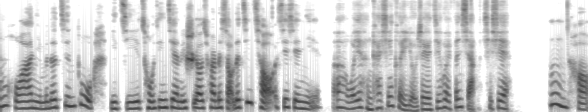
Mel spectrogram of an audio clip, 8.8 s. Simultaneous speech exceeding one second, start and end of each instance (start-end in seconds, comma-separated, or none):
none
